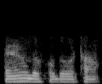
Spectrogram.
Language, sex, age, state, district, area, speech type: Sindhi, male, 30-45, Maharashtra, Thane, urban, conversation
